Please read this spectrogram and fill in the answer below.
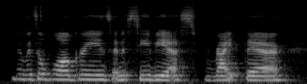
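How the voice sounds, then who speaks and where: A woman's monotone, flat delivery with audible room echo. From Australia. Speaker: travel vlogger, cruise ship crew member. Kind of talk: casual vlog talk to camera. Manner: chatty, informal.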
